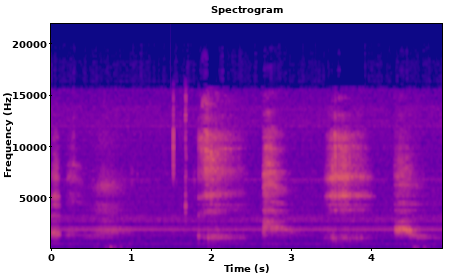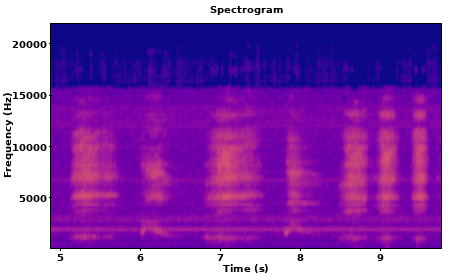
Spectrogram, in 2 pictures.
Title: There is never too much cat on YOU TUBE! Reloaded! Cassy can sleep everywhere!!! And snore!!!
